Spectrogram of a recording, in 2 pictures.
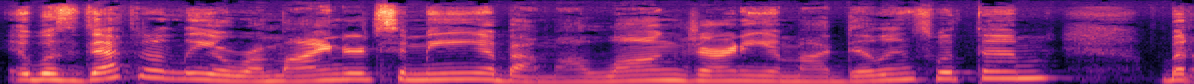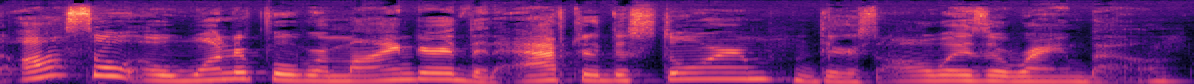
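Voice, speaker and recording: A woman's voice: medium pitch, expressive, fairly quick, darkish tone. A woman hosting a podcast, emotional and heartfelt as she thanks her guest and closes the episode. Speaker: podcast host. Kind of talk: podcast interview and outro.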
